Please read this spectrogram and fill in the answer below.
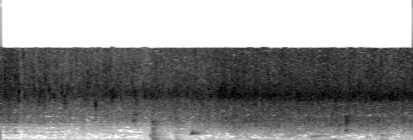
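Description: Skirt steak pinwheels searing in hot butter in a frying pan, a steady sizzle. From about a second and a half in, running tap water joins it.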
